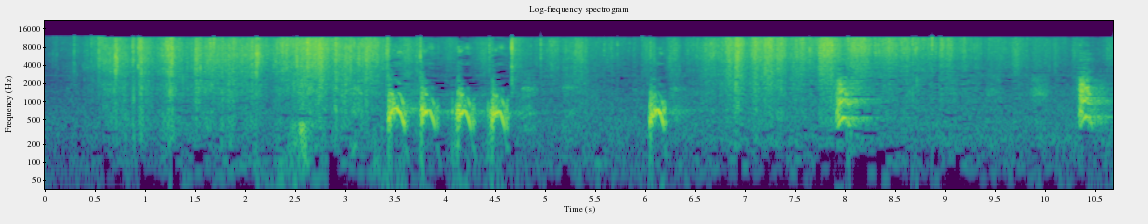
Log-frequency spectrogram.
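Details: Korea Tri Hound barking during a wild boar hunt outdoors: a quick run of four barks, then isolated single barks spaced a few seconds apart, over steady broadband rustling and wind noise.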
